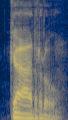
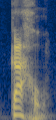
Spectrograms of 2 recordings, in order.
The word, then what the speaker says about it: carro: We like to say carro. But you don't roll your R because in Puerto Rico we like to use our throat. So, it's cajo.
